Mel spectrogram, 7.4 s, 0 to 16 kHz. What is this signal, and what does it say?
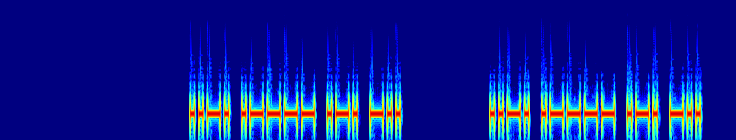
Morse code, heard as a keyed tone, about 27 wpm, 700 Hz. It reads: F1RD F1RD
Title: DXCC-100 Call Signs - 4 Characters - Repeated 3x - 28wpm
